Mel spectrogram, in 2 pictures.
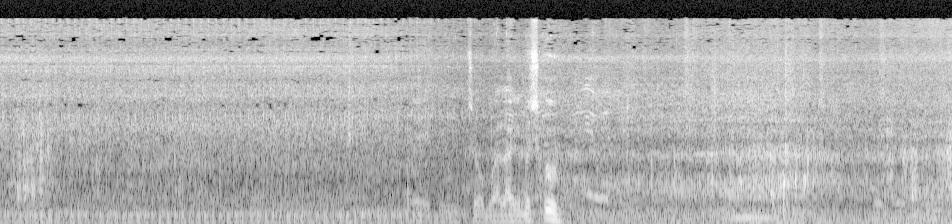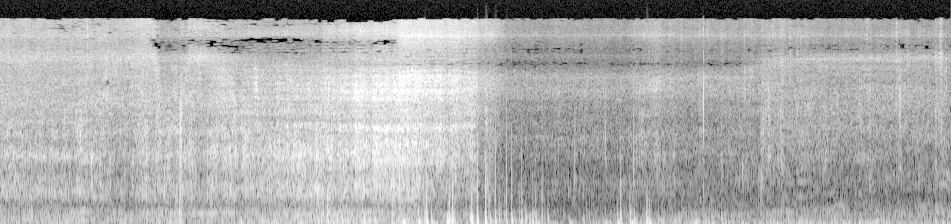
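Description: A car engine hums as the car drives slowly over a rough dirt road.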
